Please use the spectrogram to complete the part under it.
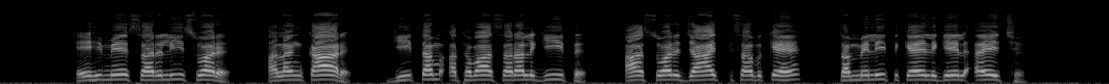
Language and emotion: Maithili, neutral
